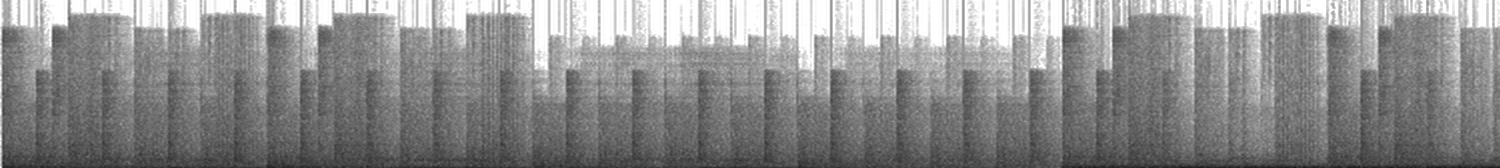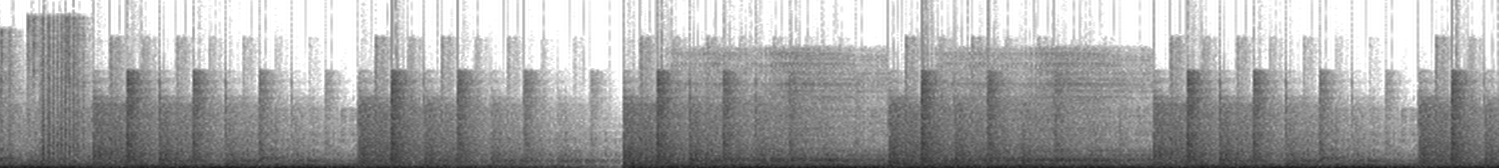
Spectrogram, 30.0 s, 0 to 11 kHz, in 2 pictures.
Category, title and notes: Music > Multiple instruments
Short Track #3262 (Industraumatic)
Cyberpunk, Sci-fi, Industrial, Games, Underground, Soundtrack, Horror, Ambient, Noise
